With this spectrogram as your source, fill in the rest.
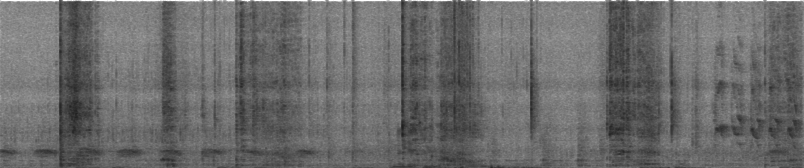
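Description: A metal spatula scrapes and stirs inside the pan.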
